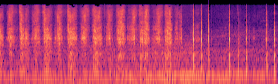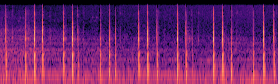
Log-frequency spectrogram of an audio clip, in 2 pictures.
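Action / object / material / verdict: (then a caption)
scrape / hardcover book, glossy laminated cover / laminated board / none. Fingers and nails scratch and rub the glossy laminated cover of a solid hardcover book in quick, dense strokes. After about four seconds this gives way to a steady series of short, sharp, bright clicks on the cover, each decaying almost instantly.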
